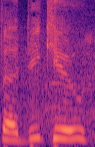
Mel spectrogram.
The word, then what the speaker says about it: Deque: And now you're with DQ, and DQ is spelled DEQUE, but I joke with my family that I'm really just a manager at Dairy Queen.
